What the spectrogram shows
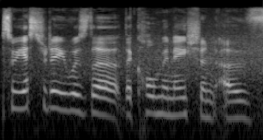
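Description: Interviewed outdoors at a camp, a woman activist and camp organiser earnestly explains a protest, her mid-range voice moving at a moderate pace with many ums and restarts. Faint outdoor noise sits in the background.

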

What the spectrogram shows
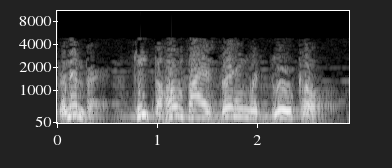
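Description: Man, old radio announcer, American accent, dramatic formal delivery, lively swooping pitch, muffled vintage broadcast, faint music. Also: moderate pace. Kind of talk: old-time 1940s radio announcing, scripted.

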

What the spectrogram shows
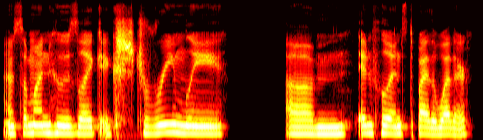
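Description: Seated at a table with her guests, this podcast host talks in a chatty, upbeat way, full of fillers and light laughter. Her fairly low, level voice moves a little slowly and is a little mellow, slightly nasal from a cold she's recovering from.

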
